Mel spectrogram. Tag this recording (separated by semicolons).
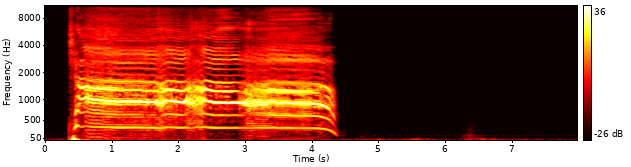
weep; grief; scream; pain; shout; yell; man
